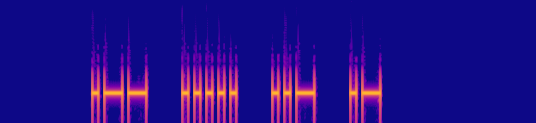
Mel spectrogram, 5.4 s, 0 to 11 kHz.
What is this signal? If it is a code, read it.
Morse code, heard as a keyed tone, about 20 wpm, spaced as for 15 wpm, 700 Hz. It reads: W5UA
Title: 147 Lesson 24g - Letter y - Call Signs 20wpm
